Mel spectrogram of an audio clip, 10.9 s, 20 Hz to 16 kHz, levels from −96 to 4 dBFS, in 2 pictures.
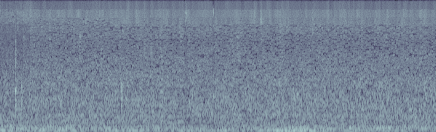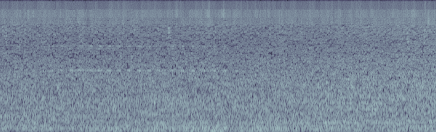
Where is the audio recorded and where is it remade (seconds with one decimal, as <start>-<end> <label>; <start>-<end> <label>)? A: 0.0-10.9 recorded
